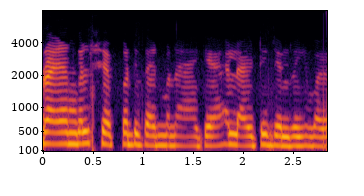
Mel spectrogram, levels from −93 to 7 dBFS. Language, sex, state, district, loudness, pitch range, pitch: Hindi, female, Uttar Pradesh, Varanasi, -16 LUFS, 195-230 Hz, 205 Hz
